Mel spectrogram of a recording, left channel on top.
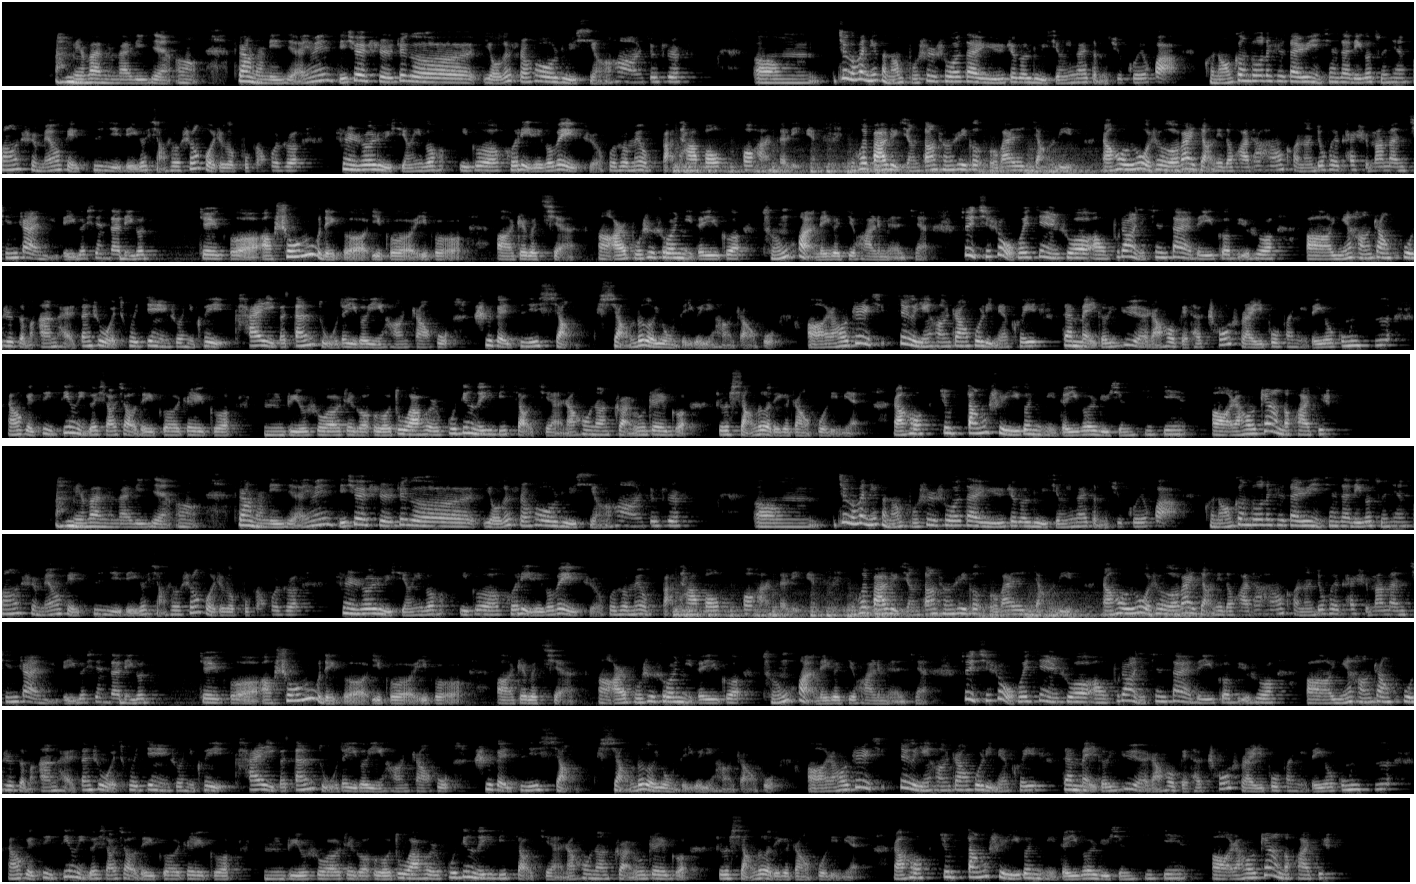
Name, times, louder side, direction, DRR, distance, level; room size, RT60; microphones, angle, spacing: voice 1, 0.5-6.8 7.5-11.7 12.0-17.1 17.5-24.8 25.1-29.7 30.2-32.8 33.2-48.0 48.3-50.1 50.4-58.8 59.1-69.8, left 3 dB, 25° left, 14 dB, 0.7 m, -25 dB
sound 1, 20.8-27.0 27.4-28.0 29.3-29.7 30.0-30.1 30.4-30.7 31.5-32.4 32.9-33.0, equal, 5° left, 1.8 m, -33 dB
15.5 x 7.7 x 3.3 m, 0.41 s
head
